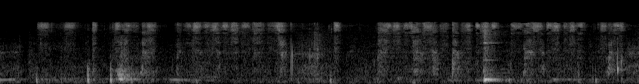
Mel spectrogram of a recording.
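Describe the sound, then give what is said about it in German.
Writing on a board, heard as quiet, irregular scratchy strokes and rubbing that come and go in short bursts. “Ich schreibe mal hier auf.”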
